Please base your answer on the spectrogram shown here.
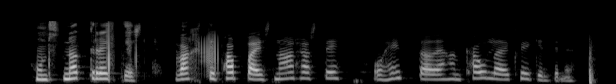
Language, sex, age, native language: Icelandic, female, 30-39, Icelandic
